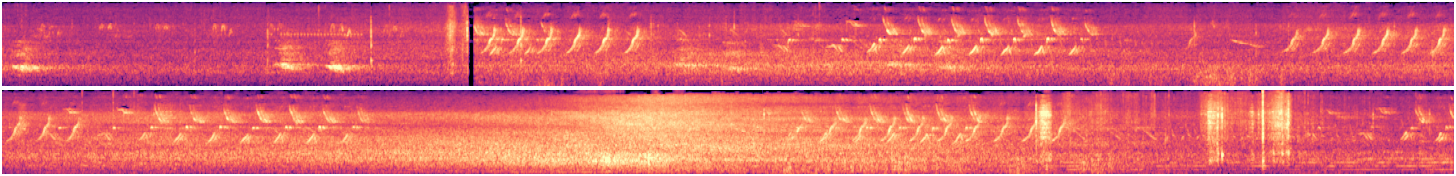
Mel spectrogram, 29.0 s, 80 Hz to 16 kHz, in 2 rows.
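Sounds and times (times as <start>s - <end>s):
songbird chirping: 0.0s - 29.0s
vehicle passing: 13.3s - 29.0s.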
